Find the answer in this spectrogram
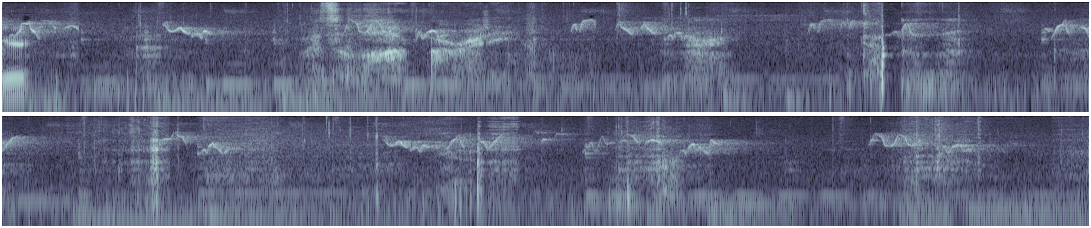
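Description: Cleaver chopping meat into chunks on a wooden cutting board: two sharp knocks, about four and a half and eight seconds in. Background music with held low notes and birds chirping run underneath.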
